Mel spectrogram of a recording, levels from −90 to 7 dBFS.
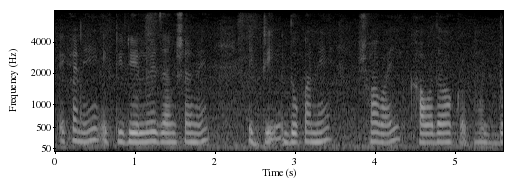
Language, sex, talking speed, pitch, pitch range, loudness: Awadhi, female, 65 wpm, 195 Hz, 195-205 Hz, -35 LUFS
